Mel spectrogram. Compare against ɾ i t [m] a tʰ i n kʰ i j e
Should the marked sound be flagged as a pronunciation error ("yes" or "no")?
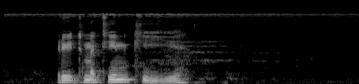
no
